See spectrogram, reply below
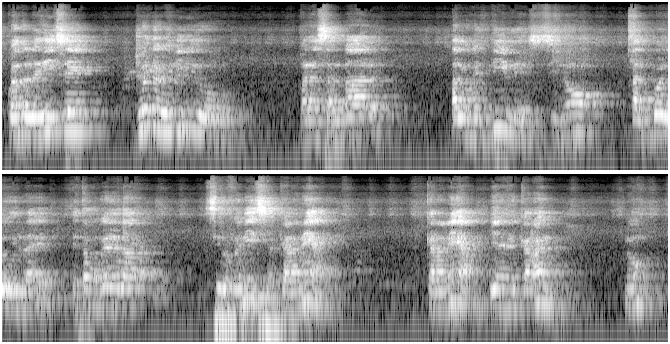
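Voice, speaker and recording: High-voiced preaching man, echoey and distant. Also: measured pace, long pauses. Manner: preaching with dramatic quoted voices and sudden shouts. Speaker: pastor. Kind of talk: sermon. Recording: echoey room, distant mic, faint noise.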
